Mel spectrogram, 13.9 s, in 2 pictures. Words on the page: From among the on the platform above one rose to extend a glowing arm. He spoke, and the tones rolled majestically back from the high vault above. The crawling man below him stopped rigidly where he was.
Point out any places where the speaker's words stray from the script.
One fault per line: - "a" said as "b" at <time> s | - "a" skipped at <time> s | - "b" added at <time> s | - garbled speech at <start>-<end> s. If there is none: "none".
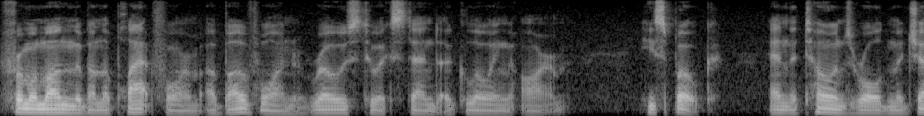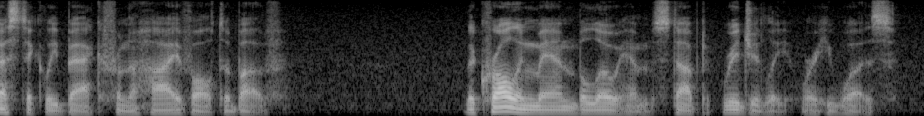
none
